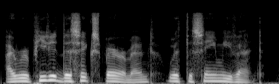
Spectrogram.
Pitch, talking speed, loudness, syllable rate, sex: 135 Hz, 170 wpm, -17 LUFS, 5.5 syllables/s, male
